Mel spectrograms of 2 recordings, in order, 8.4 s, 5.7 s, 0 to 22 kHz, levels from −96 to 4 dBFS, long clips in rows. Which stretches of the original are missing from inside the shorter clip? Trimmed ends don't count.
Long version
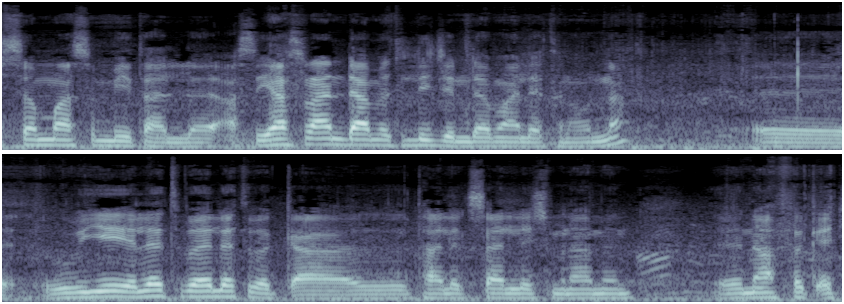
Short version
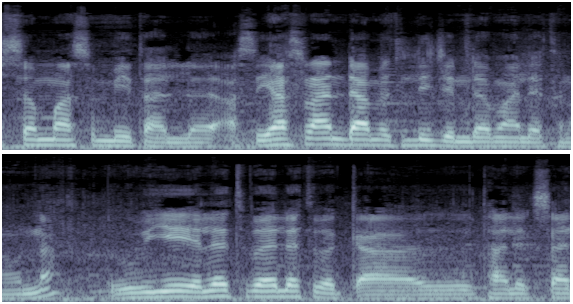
0:03.3-0:04.3

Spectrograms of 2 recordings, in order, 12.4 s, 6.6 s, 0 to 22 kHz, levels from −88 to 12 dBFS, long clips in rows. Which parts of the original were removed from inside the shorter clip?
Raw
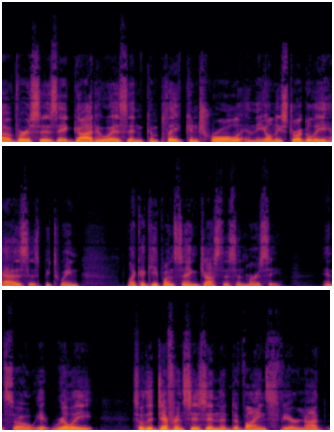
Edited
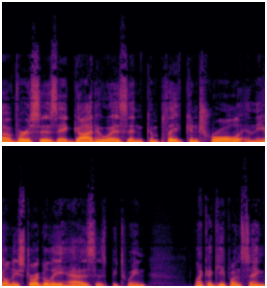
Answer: none

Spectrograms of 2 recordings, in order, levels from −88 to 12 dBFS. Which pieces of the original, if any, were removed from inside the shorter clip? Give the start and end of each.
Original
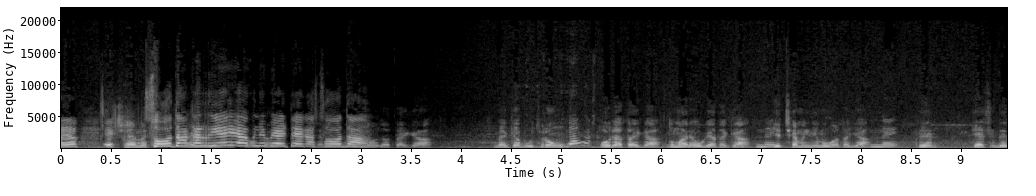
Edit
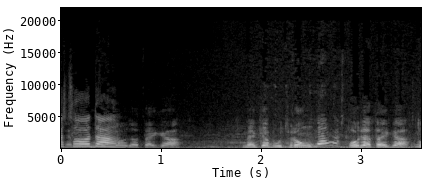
none

